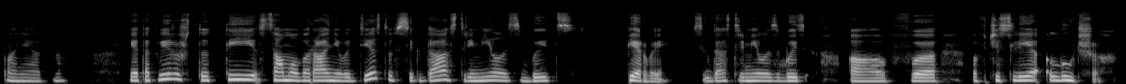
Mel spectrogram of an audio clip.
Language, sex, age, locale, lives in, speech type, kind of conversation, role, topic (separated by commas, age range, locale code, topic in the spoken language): Russian, female, 40-44, ru-RU, United States, conversation, advice, advisor, Как вы справляетесь с самокритикой и постоянным чувством недостаточности?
